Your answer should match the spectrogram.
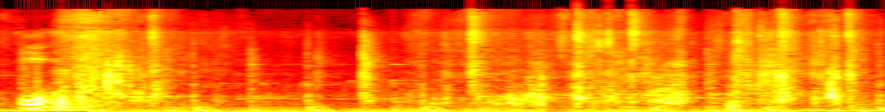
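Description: Background music with a steady low beat, over irregular rustling and crinkling of cardboard and plastic packaging as items are handled inside an open parcel box.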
